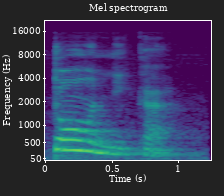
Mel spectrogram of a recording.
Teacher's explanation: Tônica, K é a última sílaba, Ni é a penúltima, To é a antepenúltima, ela é a mais forte e está acentuada. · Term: proparoxítona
